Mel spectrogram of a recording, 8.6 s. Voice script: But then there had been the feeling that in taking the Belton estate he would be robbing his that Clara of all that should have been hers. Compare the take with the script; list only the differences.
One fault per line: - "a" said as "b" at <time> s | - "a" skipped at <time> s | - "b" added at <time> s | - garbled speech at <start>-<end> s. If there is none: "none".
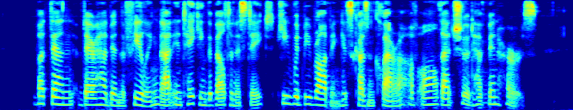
- "that" said as "cousin" at 5.3 s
